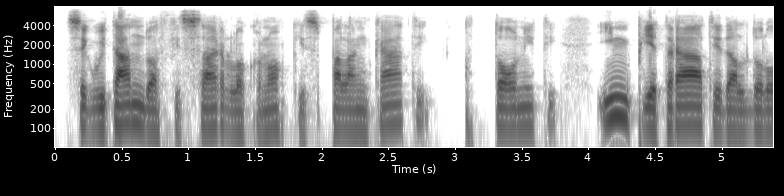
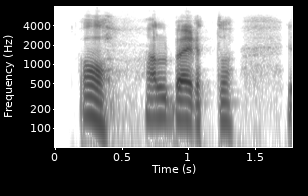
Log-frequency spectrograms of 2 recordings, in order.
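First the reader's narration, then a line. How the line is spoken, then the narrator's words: Muffled despairing voice. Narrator (Italian): esclamò la derelitta con voce sorda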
